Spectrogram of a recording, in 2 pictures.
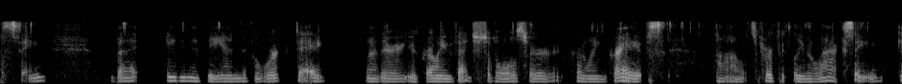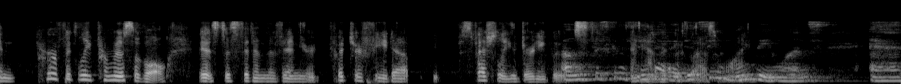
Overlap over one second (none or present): present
